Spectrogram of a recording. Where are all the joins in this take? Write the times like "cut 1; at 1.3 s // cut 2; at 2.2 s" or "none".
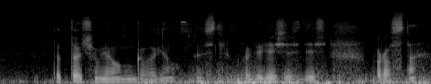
none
